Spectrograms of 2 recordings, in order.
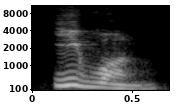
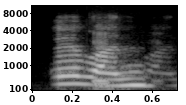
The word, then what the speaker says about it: Ewan: Iwan, así es como se pronuncia. Me encantaría que me ayudaran y me corrigieran. Iwan McGregor. Evan.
